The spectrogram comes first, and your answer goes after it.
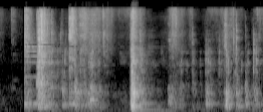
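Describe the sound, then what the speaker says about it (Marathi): A lid lifted off a covered cooking pan after several minutes of gentle cooking, during preparation of masala peanut bhindi and aloo roti. A few close metallic clanks and knocks ring out, one sharp strike standing out partway through. "आता आपण हे झाकण काढून घेऊया"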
